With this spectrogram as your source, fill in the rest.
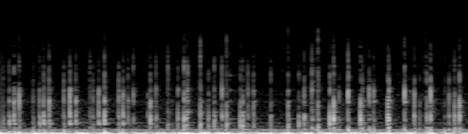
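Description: Long nails tap rapidly on the raised handle flap and body of a blue silicone rubber tablet case held sideways. The result is a dense run of soft, dull taps and thunks that die away quickly, over a steady low rumble.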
